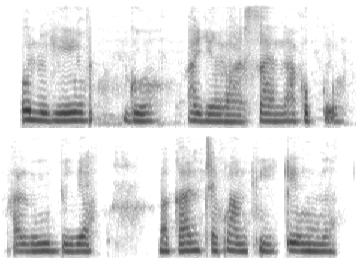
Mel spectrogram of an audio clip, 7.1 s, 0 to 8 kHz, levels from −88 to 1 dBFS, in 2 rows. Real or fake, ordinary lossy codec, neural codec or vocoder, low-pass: fake; none; codec, 24 kHz, 1.5 kbps, HILCodec; 7.2 kHz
